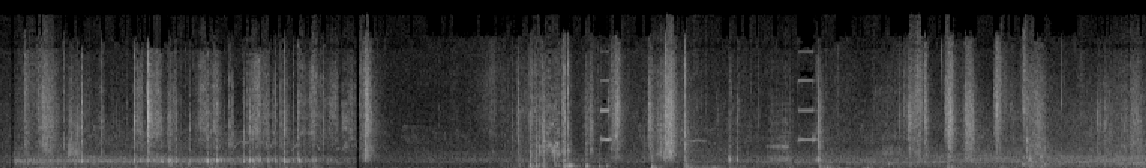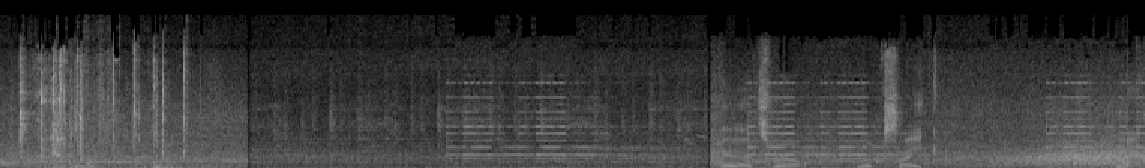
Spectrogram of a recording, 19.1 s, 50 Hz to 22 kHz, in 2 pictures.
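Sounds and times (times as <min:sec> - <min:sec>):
handling clicks knocks and rattles: 0:00.0 - 0:03.2, 0:04.1 - 0:11.4.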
